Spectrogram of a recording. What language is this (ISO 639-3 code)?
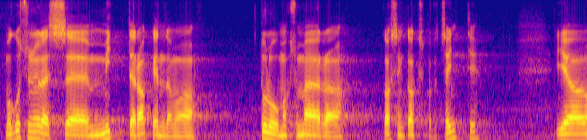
est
